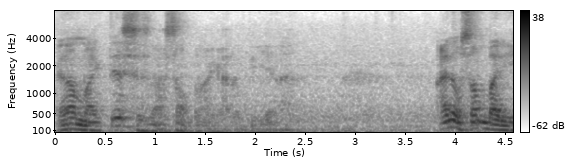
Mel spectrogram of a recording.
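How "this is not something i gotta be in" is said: inner thought. Retold or imitated. Inner thought among bikers.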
